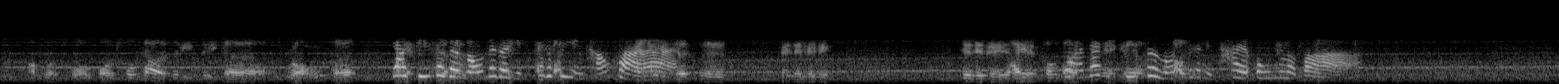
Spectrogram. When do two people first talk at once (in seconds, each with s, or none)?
3.9 s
